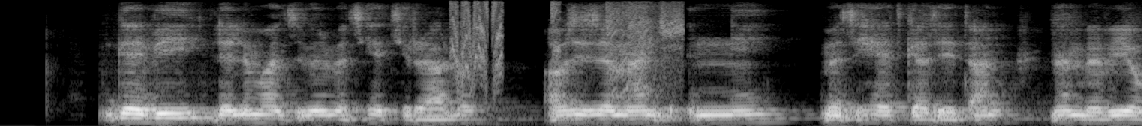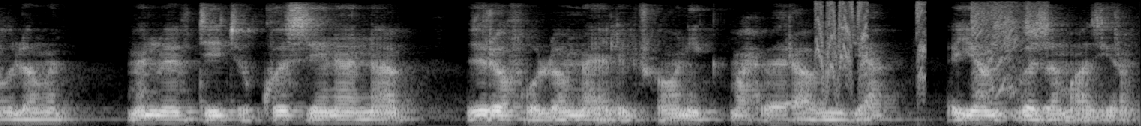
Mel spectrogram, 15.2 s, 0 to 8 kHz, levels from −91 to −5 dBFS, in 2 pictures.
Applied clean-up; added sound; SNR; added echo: none; Scratching (performance technique); 17 dB; reverberation time 0.4 s.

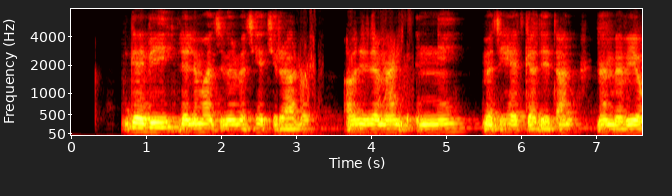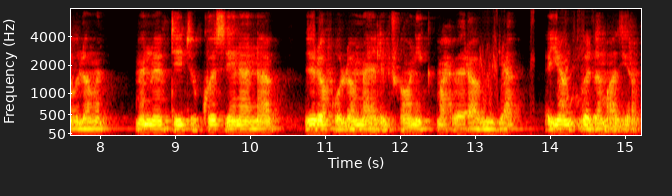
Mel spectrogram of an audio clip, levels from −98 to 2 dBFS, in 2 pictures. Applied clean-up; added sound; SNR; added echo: neural separator model SepFormer DNS4.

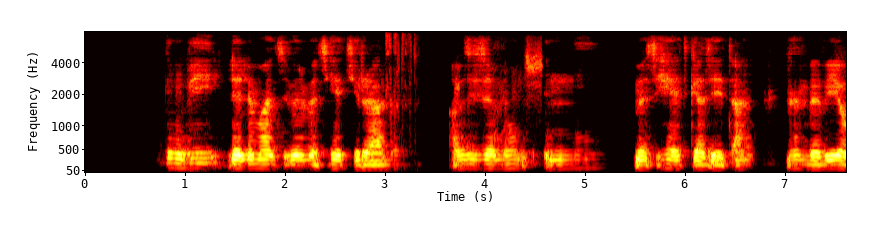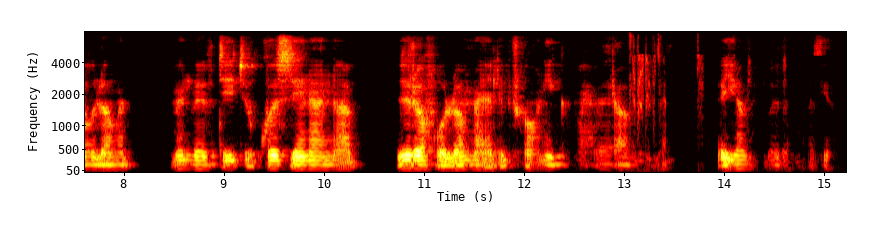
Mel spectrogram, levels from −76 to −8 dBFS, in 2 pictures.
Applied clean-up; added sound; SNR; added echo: neural mask model DeepFilterNet 3.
